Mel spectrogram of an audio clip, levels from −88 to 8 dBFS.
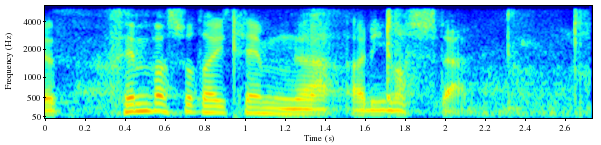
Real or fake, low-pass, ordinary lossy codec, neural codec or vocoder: fake; 5.4 kHz; none; codec, 16 kHz, 2 kbps, X-Codec, HuBERT features, trained on LibriSpeech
